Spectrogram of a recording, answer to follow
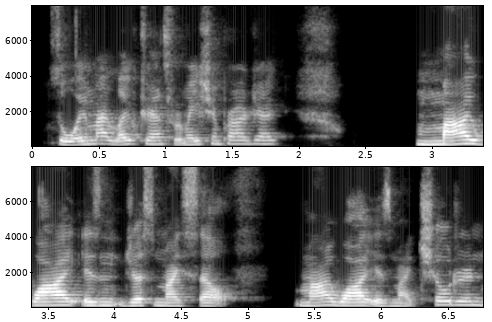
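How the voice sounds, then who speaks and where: A woman in her late twenties talking candidly in a casual personal vlog, with lots of fillers. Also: fairly low pitch. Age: 20s. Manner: chatty, candid, lots of fillers like "like" and "you know". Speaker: vlogger.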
